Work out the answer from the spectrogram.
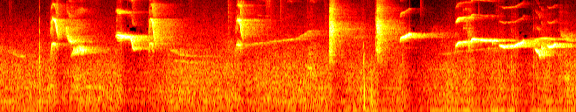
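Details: Oriental magpie-robin giving scattered sharp notes and short whistled slurs, with a thin long whistle and a faster warbled phrase at the end.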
